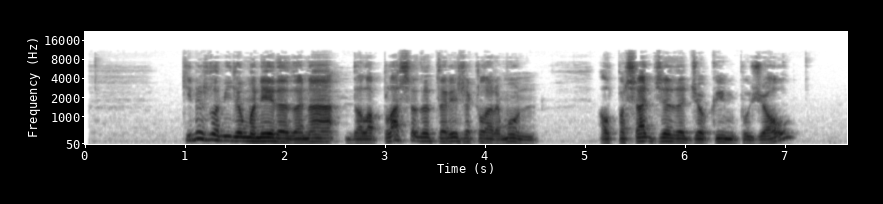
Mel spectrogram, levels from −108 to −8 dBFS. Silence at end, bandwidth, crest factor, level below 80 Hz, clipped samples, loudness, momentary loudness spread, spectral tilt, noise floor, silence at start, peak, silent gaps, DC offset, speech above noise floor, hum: 0.55 s; 11 kHz; 18 dB; -58 dBFS; under 0.1%; -20 LUFS; 11 LU; -5 dB/octave; -68 dBFS; 1 s; -2 dBFS; none; under 0.1%; 49 dB; none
